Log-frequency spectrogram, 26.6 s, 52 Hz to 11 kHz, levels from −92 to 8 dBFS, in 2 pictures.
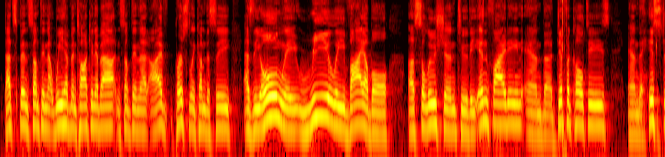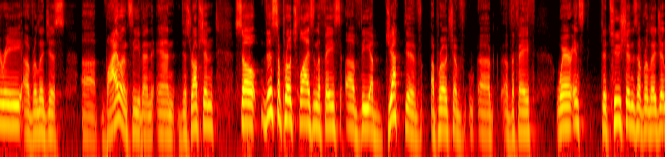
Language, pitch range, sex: Italian, 125-155 Hz, male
